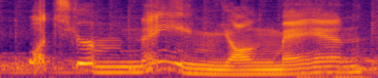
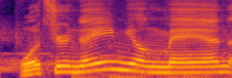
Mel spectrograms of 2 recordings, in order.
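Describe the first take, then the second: First: It is said in a put-on old woman's voice. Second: It is said in the speaker's normal voice.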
